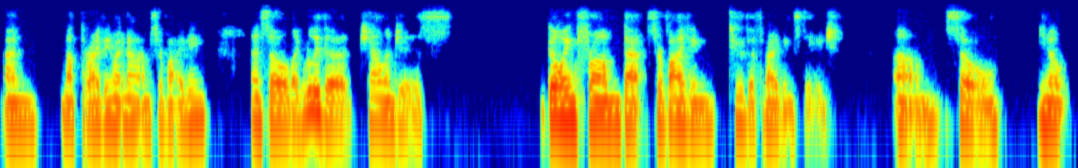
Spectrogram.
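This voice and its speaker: A Vietnamese emergency physician in her late thirties speaks reflectively in a conversational interview, using many fillers. Her voice is low and warm, recorded with no echo but with the highs cut off.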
